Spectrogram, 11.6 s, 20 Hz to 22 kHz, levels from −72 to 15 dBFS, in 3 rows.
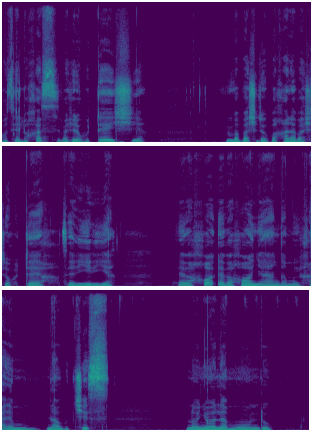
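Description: No technical faults can be heard in this recording.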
